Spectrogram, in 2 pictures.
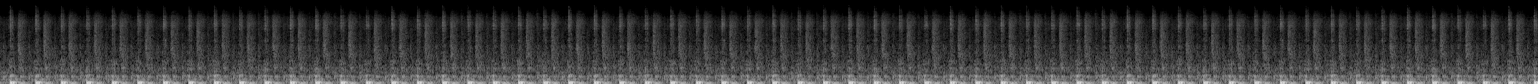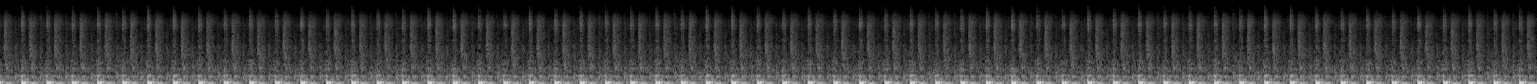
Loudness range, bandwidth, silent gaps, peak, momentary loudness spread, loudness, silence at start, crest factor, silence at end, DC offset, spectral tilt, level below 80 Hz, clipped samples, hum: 0 LU; 14 kHz; none; -6 dBFS; 3 LU; -23 LUFS; 0 s; 14 dB; 0 s; under 0.1%; -6 dB/octave; -22 dBFS; under 0.1%; none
